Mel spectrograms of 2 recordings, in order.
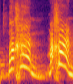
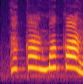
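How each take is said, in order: First: Loud, high-pitched imitation of a caregiver; raised-voice command. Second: Firm but restrained nudge, pitched up; slightly raised voice. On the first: Imitating the caregiver ordering the child to eat, loud raised voice. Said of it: "suaranya dikencengin dikit ya". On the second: Retold or imitated. Child retells caregiver telling them to eat, slightly raised voice. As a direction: imitate a caregiver urging food, only a little forceful. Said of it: "cuma dikencengin dikit".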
